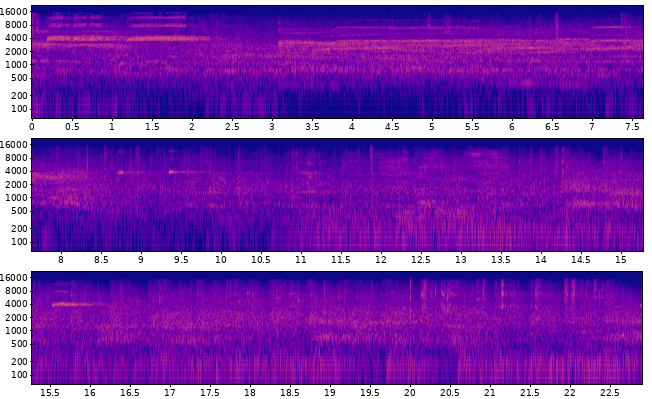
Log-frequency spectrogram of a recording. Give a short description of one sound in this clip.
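A large crowd cheers and chants loudly in a big echoing hall.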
